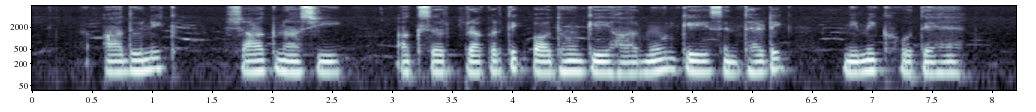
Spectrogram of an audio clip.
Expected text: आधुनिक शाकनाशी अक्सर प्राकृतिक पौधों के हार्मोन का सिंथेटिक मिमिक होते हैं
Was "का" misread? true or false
true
